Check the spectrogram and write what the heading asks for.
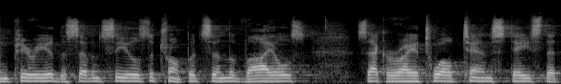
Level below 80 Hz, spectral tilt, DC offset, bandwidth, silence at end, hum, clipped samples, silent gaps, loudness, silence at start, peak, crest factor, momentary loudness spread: -64 dBFS; -4.5 dB/octave; under 0.1%; 11.5 kHz; 0 s; none; under 0.1%; none; -23 LUFS; 0 s; -8 dBFS; 14 dB; 6 LU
